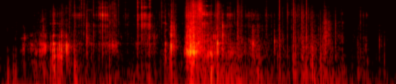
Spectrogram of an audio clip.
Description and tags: Tumbling Sewing Basket
The parts inside a wicker sewing basket tumbling close to the mic.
